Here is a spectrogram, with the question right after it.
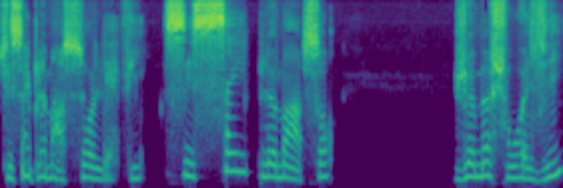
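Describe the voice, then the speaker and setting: A man with a Quebec accent and a high voice speaks at a very slow pace with long, frequent pauses, ordinary pitch variation and very even loudness. The sound is dry and close, with no echo. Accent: Québécois French. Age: 70s. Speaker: former radio host. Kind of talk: interview testimony.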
